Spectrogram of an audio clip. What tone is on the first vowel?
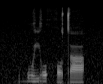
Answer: high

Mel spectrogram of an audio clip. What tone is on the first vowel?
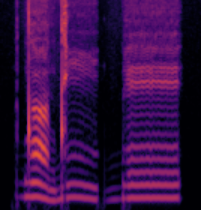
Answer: falling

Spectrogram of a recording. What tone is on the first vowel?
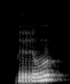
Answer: rising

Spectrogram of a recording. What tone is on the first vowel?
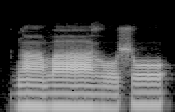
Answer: low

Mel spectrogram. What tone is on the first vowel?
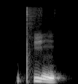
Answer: falling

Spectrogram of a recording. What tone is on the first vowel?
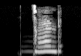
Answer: high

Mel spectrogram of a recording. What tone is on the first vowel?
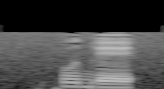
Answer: high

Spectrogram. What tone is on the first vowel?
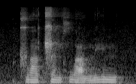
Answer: rising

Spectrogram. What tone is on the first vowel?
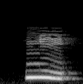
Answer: falling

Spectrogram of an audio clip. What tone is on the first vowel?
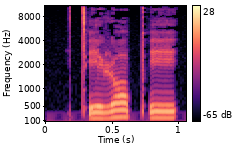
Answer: low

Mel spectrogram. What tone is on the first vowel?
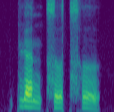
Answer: falling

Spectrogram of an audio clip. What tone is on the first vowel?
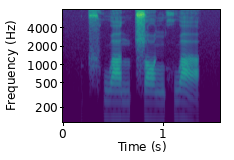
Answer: high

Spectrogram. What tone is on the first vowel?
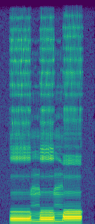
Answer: low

